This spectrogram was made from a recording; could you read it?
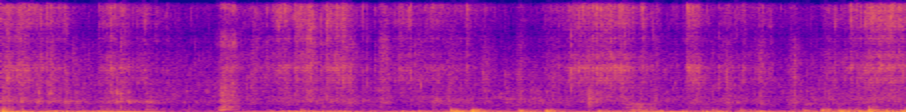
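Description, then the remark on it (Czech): Pages being leafed through, with several crisp, papery flicks and rustles spread over a soft, steady background hiss. No one speaks. “Listování.”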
